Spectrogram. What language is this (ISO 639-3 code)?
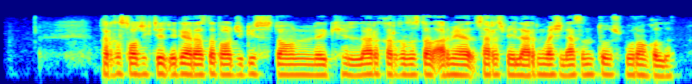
uzb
